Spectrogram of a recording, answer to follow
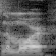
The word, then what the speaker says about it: Namor: um the antagonist also Namor and the movie is pronounced in the more I liked him a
